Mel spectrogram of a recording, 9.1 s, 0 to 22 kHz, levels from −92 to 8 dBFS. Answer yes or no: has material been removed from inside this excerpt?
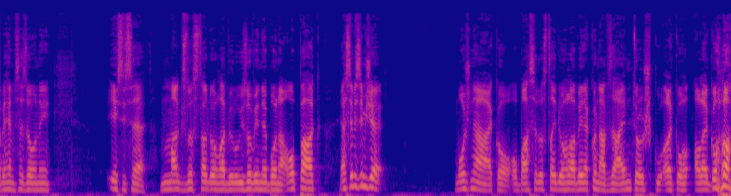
no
